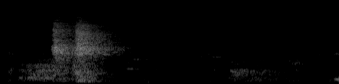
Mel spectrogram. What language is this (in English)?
Czech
